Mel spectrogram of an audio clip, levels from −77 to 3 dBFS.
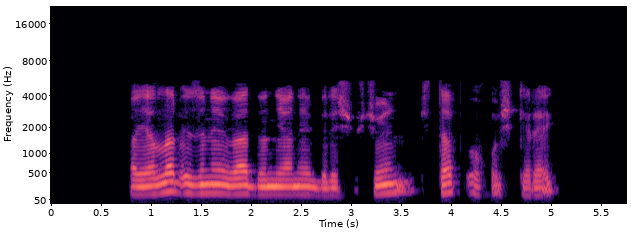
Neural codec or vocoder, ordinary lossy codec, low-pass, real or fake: none; MP3, 48 kbps; 5.4 kHz; real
